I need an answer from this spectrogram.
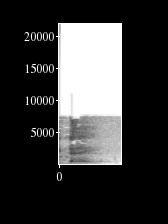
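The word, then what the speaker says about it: day (δεῖ): It's just a little three-letter word, D-E-I. It's pronounced day in the Greek, and it describes a divine imperative.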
